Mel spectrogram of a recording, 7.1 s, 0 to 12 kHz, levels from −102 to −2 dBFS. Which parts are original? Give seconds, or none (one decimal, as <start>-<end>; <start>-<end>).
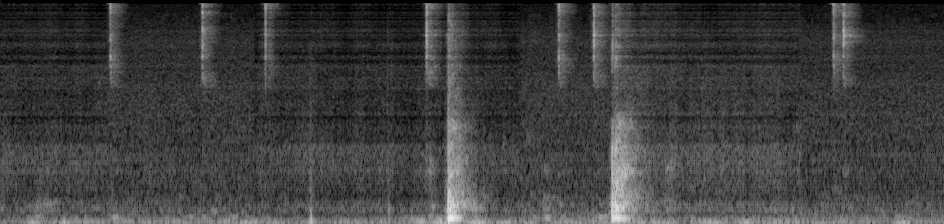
0.8-1.9; 3.9-4.6; 6.0-7.1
